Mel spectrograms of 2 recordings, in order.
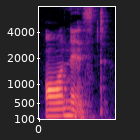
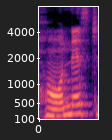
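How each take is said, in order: First: ऑनेस्ट with a silent h, opening on the vowel; ऑनेस्ट spoken clearly without the h. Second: हॉनेस्ट with a breathy h at the start, the wrong way; हॉनेस्ट with the h pronounced; wrong h sound. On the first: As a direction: say ऑनेस्ट as "onest", no h sound. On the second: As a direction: show the mistake, हॉनेस्ट starting with h. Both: Shown as a demonstration. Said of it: "ये हॉनेस्ट नहीं है बेटा".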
